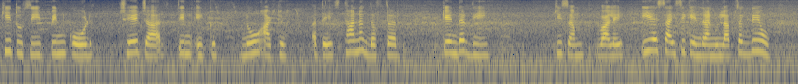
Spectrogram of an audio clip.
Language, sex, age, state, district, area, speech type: Punjabi, female, 18-30, Punjab, Ludhiana, rural, read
